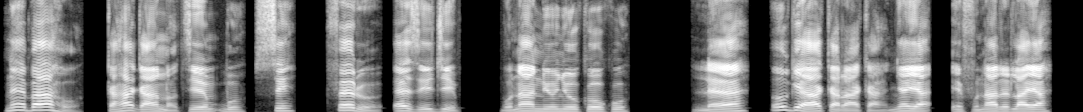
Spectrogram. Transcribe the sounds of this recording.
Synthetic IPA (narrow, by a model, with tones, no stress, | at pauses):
ne˦ba˦a˦ɦʊ̰˨ | ka˨ɦa˦ɡa˨a˦nɔ̰˨ti˦e˦ŋ͡m̩˦k͡pʊ˦sɪ˦ | fe˦ɾo˨e˦zi˨i˦d͡ʒi˦˨p̚t̚ | bʊ˨na˦a˨nɪ˦o˦ɲe˦o˦ko˦o˦kʷu˦ | leː˨˦ | o˦ɡe˦a˨a˦ka˨ɾa˨a˨ka̰˨ɲe˦ja˦ | e˨fu˨na˦ɾɪ˦la˦ja˦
